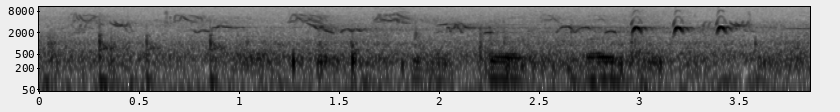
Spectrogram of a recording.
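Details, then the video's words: Olive-sided flycatcher recorded July 6, 2017, at Trujillo Meadows Campground in Conejos County, Colorado: three clipped, evenly spaced pips close the clip, preceded by softer twittering from other birds. "Olive-sided Flycatcher."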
